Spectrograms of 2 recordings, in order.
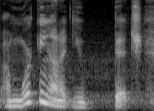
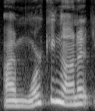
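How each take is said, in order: First: Unsaid snide retort. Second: A touch of impatient "I'm working on it"; brushing off the question, lightly; curt reply. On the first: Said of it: "this unsaid kind of". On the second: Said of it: "And she says something". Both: Retold or imitated.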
